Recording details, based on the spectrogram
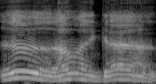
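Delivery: very slow, drawn-out nagging tone. Mocking how women talk, imitating a nagging voice. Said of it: "just don't go like".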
